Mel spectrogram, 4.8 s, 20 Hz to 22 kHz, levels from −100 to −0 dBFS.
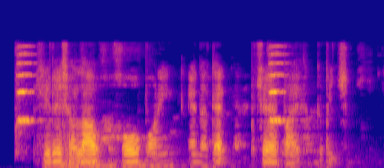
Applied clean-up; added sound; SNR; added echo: classical method WPE with log-MMSE.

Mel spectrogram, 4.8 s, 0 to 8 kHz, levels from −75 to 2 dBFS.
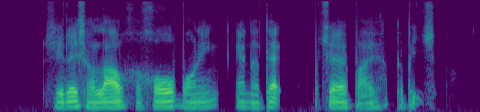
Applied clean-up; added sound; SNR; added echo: none; none; none; none.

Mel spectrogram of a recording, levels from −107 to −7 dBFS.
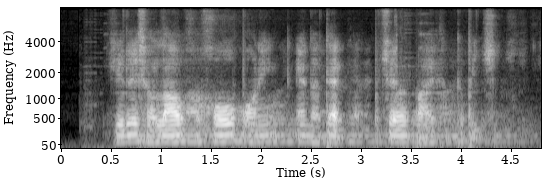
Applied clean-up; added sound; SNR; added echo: neural separator model SepFormer DNS4.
